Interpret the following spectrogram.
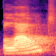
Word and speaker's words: Blount: We also have, and I'll probably pronounce his name incorrectly, Harrison Blount.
